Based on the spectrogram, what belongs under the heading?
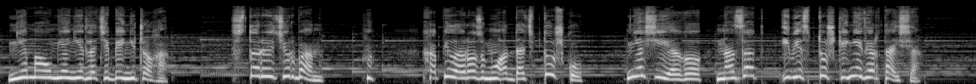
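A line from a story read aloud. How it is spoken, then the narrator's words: Shouting. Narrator (Belarusian): крычыць Марыся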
